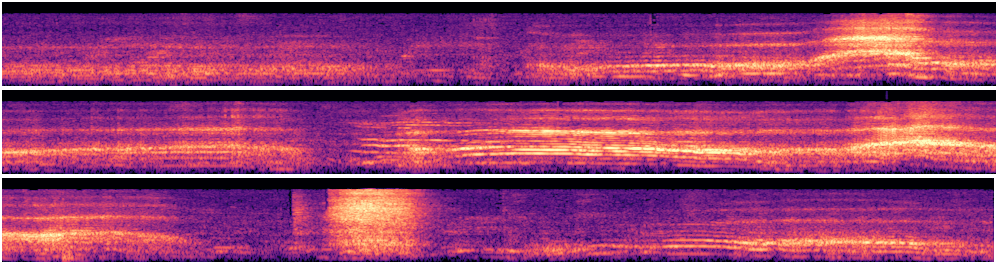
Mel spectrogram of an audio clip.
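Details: Cats fighting over a pink Mustang let out loud, drawn-out wavering yowls with rich harmonics, arching up and down in several bursts. A sharp click near twelve seconds.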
